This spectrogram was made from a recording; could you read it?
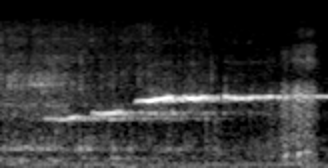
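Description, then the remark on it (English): A kettle whistles with a thin, steady tone that steps up to a higher, louder pitch about halfway through and holds there, shrill and unbroken, with no one speaking. “Lucky I left the kettle out.”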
